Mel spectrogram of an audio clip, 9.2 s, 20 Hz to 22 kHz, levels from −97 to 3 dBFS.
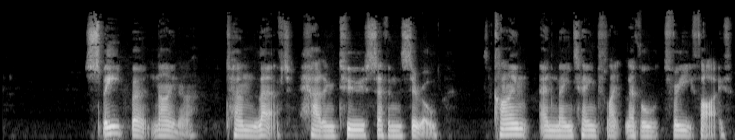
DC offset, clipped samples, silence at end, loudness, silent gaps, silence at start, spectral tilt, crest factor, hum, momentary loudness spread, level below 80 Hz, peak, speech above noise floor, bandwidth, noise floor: under 0.1%; under 0.1%; 0.1 s; -20 LUFS; none; 1.1 s; -5.5 dB/octave; 18 dB; none; 11 LU; -58 dBFS; -2 dBFS; 62 dB; 16 kHz; -81 dBFS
